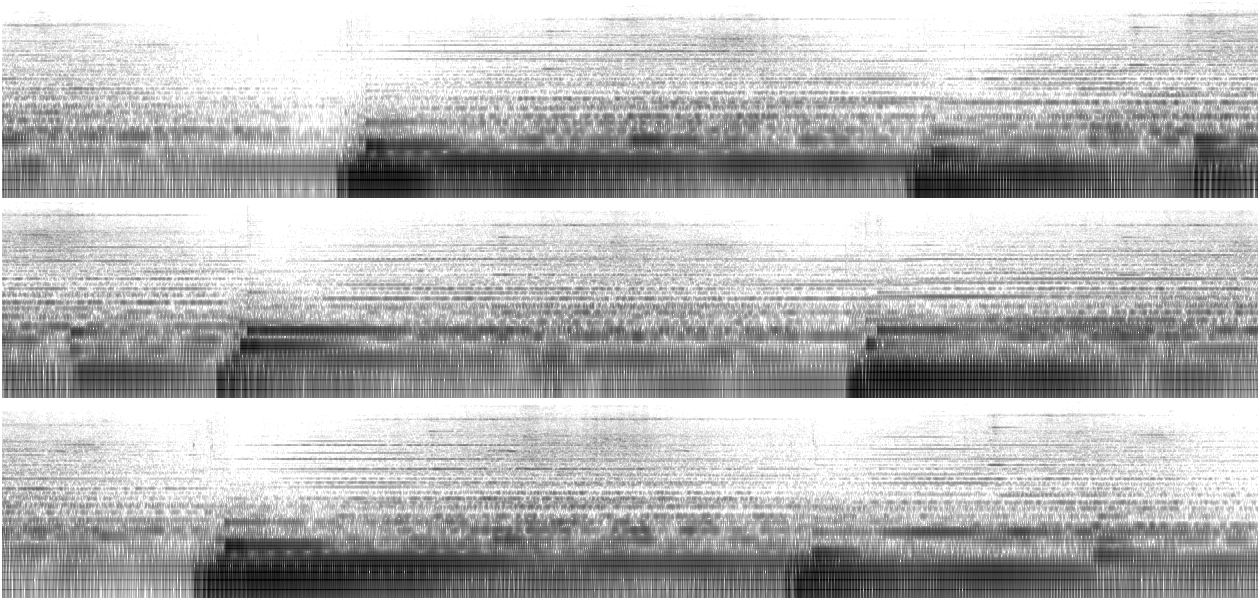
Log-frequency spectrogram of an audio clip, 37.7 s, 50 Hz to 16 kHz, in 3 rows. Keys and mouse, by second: 2.6 click, 3.4 g, 4.0 click, 4.6 r, 5.9 click, 8.0 ctrl+r, 8.4 click, 9.6 click, 10.1 ctrl+r, 10.3 ctrl+click, 11.1 click, 11.6 ctrl+r, 11.9 ctrl+click, 12.6 click, 16.2-17.3 ctrl+KP_Add, 17.7 2, 19.8 ctrl+b, 24.8 1, 25.1 click, 25.9 g, 26.1 g, 27.1 g, 27.3 g, 27.8 click, 28.4 click, 28.5 g, 28.7 g, 29.7 click, 29.9 g, 30.1 g, 30.4 click, 34.6-37.1 ctrl+KP_Add.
